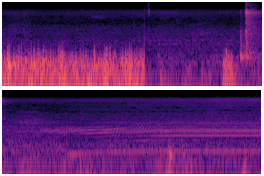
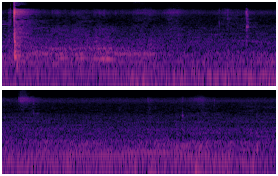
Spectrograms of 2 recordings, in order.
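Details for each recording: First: Yamaha Xride motorcycle LED headlight cooling fan after several years' use: thin steady whine and slight buzz that grows louder and rougher, caused by a dry, under-lubricated fan bearing. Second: Yamaha Xride separate LED headlight cooling fan after cleaning, tested before closing up; runs almost silently with a faint even whir, no longer noisy as it was after years of use.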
